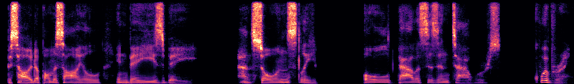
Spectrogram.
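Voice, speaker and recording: A man reciting poetry in a solemn, measured, dramatic way with deliberate pauses. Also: medium pitch, warm tone, no echo, clean studio sound. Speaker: poetry reader.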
